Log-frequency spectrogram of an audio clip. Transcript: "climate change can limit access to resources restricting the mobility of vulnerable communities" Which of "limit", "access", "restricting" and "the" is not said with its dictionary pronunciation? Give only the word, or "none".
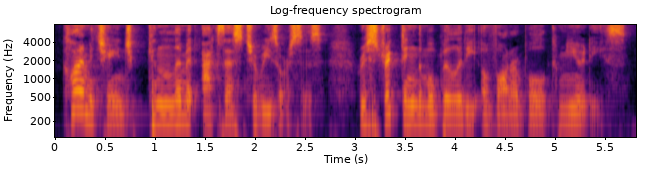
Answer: none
